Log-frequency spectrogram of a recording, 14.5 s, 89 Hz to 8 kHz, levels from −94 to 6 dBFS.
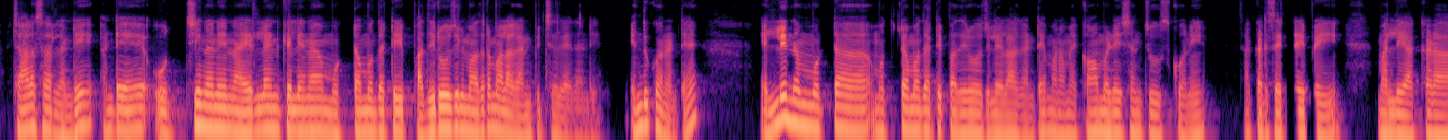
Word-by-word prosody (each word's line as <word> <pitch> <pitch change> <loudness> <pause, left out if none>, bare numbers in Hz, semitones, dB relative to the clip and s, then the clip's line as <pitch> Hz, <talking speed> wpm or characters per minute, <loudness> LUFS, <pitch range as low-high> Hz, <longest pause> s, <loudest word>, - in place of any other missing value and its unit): చాలా 120 +3 +2
సార్లండి. 110 -1 0 0.2
అంటే 115 +1 0 0.4
వచ్చిన 105 +7 +1
నేను 120 -1 +3
ఐర్లాండ్‌కెళ్ళిన 115 0 +2 0.2
మొట్టమొదటి 115 +2 0 0.2
10 105 +4 +3
రోజులు 130 0 +5
మాత్రం 115 +3 +1
అలాగ 105 -3 +1
అనిపించలేదండి. 85 -4 -7 0.4
ఎందుకు 140 +3 +2
అనంటే 85 -5 -3 0.7
వెళ్ళిన 155 +9 +5 0.2
మొట్ట 130 0 -2 0.4
మొట్టమొదటి 115 +1 -1
10 105 -1 +1
రోజులు 100 0 -1
ఎలాగంటే 95 0 -3
మనం 100 -1 -2
అకామిడేషన్ 110 0 -1
చూసుకొని, 100 -1 -4 0.5
అక్కడ 105 +1 -3
సెట్ 100 -2 -3
అయిపోయి. 100 -2 -2 0.5
మళ్ళీ 105 0 +2
అక్కడ 100 +1 -3
110 Hz, 115 wpm, -20 LUFS, 100-120 Hz, 0.7 s, రోజులు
